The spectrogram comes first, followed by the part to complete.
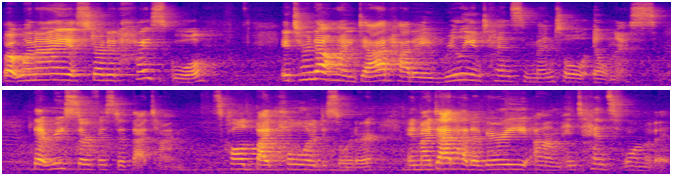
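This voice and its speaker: Noticeable background noise and audible room echo surround a woman speaking with a fairly high pitch at a moderate pace. Her intonation is lively, with big swings in loudness. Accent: American. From United States. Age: 30s. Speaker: church member giving testimony. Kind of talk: testimony.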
